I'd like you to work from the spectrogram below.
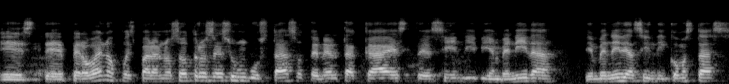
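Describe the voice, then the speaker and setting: In an ordinary speaking voice, a man talks at a moderate pace with a fairly high pitch, ordinary pitch variation and hardly any pauses. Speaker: podcast co-host, sociologist. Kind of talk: casual chat.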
